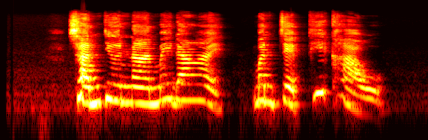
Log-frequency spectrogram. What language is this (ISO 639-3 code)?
tha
